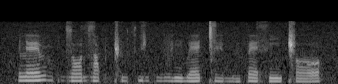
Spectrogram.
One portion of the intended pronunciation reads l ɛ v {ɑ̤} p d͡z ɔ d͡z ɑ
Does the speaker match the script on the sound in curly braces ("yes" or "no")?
yes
